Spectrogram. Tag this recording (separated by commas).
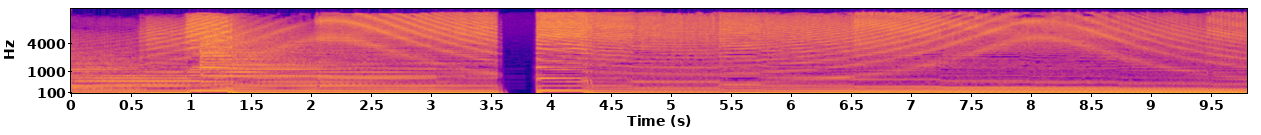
Music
